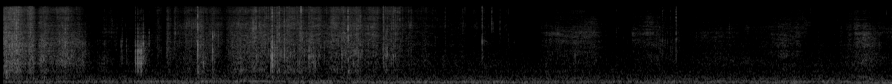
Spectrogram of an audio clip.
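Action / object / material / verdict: scrape / loose damp sand / sand / none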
